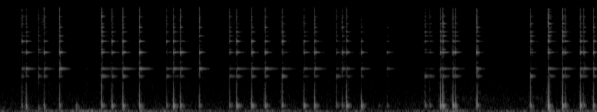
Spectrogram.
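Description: Long fingernails tap rapidly on an empty, large round white ceramic plate, in quick bursts of clicks with short pauses between them. Each tap is a bright, sharp tick with a faint ringing overtone and a soft low knock underneath, and it dies away almost instantly.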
